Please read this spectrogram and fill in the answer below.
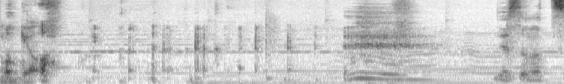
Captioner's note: laughing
